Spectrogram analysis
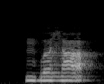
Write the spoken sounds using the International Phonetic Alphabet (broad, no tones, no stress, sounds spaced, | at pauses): m b ə ɮ a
